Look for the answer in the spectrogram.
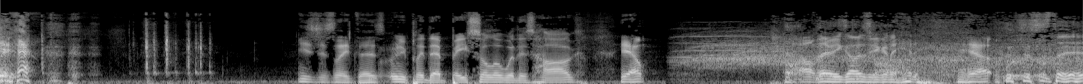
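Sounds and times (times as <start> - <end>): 
speech: 0.0 - 0.4, 3.0 - 7.0, 7.8 - 10.8
laughter: 0.0 - 1.0, 7.7 - 10.8
fast typing on a keyboard: 1.4 - 2.2.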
